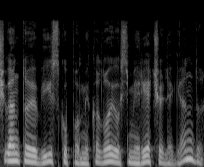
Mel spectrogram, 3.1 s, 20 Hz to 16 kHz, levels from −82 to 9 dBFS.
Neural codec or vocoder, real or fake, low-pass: none; real; 9.9 kHz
